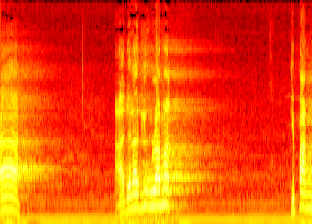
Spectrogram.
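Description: An elderly man speaks calmly into a microphone, with pauses between phrases.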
